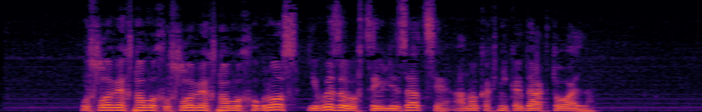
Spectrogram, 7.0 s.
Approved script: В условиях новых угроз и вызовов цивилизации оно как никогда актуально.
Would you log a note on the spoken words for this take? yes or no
yes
